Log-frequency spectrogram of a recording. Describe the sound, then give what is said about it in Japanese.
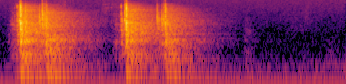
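A few sharp thumps on a door, fairly loud, landing in a quick rhythmic pattern with short pauses between them, knocking along to the beat of a clapping song. “ドアさんあなたなかなか上手よ”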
